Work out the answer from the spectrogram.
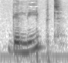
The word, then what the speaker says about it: geliebt: This exists in words like geliebt. You see we have this in a cluster of consonants. That will still be pronounced P.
